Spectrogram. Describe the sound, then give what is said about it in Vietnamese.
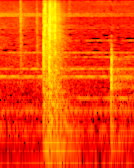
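Knocking on a door, heard from outside: a few dull, hollow thuds spaced irregularly, the middle one loudest and a fainter one after a pause, with no voices. “Tiếng gõ cửa văng vẳng.”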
